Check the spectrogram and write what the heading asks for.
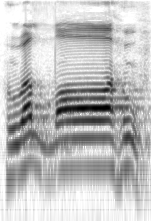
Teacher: یہاں پر لفظ اللہ کے لام کو پر پڑھیں گے۔ کیوں؟ لفظ اللہ کے لام سے پہلے حرف پر زبر ہو تو لفظ اللہ کے لام کو پر پڑتی ہے۔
